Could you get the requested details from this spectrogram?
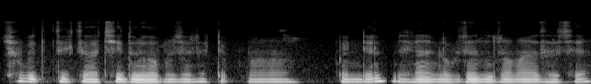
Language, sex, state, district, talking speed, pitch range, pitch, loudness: Bengali, male, West Bengal, Malda, 140 wpm, 110-125 Hz, 115 Hz, -17 LUFS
